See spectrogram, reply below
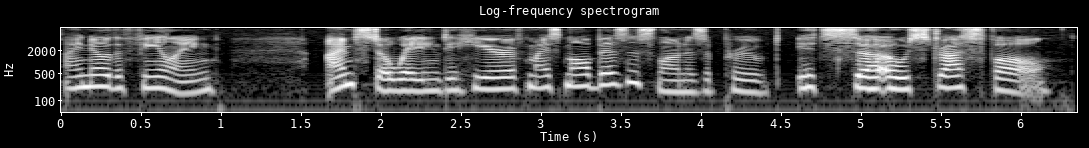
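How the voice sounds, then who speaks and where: A woman's voice: mid-range voice, moderate pace, darkish tone, clear, resonant tone, dry recording, close to an everyday voice. A woman playing a supportive, frank young best friend in a radio drama, with a direct, encouraging, conversational manner. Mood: sympathetic. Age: young adult. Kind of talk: scripted radio drama dialogue.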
